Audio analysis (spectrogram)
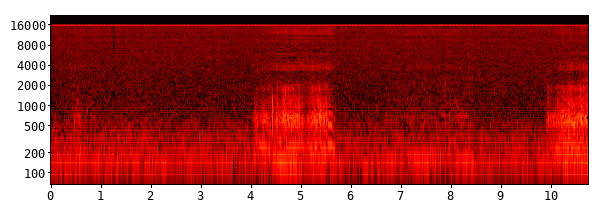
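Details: A sleeping pug snoring, low steady breathing broken by two louder rasping snores about six seconds apart.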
